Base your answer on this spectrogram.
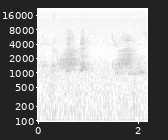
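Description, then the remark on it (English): Ducks outside an open window quack faintly, two short bursts of nasal calls over a steady low background hum, with no one speaking. “Sorry, I'm living my life by hearing these ducks out the window.”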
